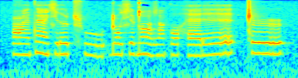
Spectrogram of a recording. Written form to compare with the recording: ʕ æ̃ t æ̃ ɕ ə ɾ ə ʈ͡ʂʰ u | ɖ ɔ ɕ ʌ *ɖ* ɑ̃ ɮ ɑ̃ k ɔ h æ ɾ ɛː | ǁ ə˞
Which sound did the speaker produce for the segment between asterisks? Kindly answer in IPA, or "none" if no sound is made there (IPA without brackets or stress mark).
ɖ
